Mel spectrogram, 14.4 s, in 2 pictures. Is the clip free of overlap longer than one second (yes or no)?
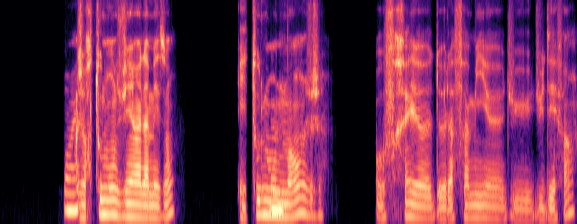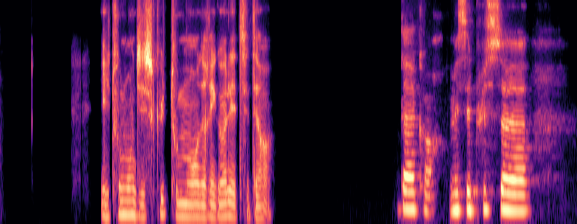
yes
